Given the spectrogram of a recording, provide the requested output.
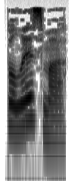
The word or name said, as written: belisma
